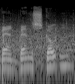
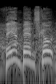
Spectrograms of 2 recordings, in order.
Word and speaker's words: Van Benschoten: Van Benschoten is his last name, but if you don't pronounce it the way it's supposed to be pronounced, it sounds like he has 3 first names and his last name is Schoten.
